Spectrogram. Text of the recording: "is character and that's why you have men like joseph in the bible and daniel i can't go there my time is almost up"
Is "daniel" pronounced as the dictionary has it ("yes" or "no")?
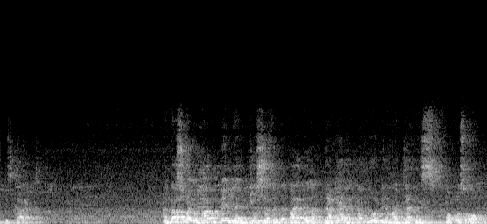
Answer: no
